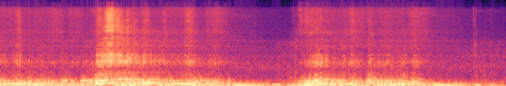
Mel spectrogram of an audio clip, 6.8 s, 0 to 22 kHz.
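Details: Car with Tomei exhaust, P0300 random/multiple cylinder misfire after new NGK plugs, ENA coil packs, Nissan valve covers, PCV hoses, battery, cleaned throttle body and MAF: revs twice unevenly, drops to 1k RPM then stalls after throttle release; cause unknown.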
